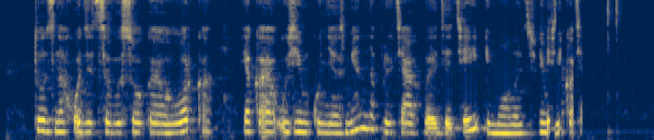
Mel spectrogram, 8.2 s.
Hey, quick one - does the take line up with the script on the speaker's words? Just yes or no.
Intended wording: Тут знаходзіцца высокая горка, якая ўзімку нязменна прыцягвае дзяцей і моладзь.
no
